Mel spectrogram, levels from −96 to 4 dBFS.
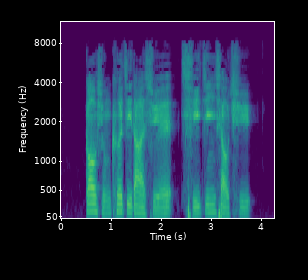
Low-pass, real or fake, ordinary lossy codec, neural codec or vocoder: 10.8 kHz; real; MP3, 32 kbps; none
